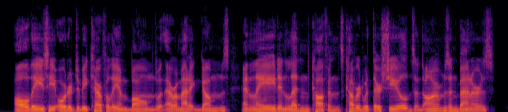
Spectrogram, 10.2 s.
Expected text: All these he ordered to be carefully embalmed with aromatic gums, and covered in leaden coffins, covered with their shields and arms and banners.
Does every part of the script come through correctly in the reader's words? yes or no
no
